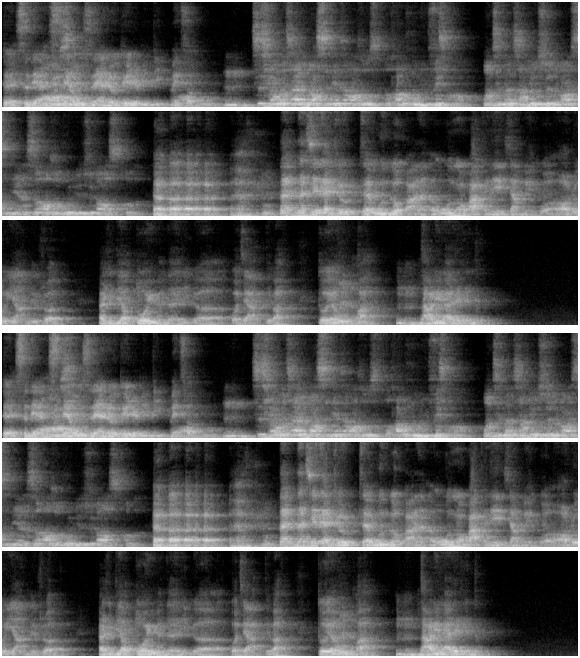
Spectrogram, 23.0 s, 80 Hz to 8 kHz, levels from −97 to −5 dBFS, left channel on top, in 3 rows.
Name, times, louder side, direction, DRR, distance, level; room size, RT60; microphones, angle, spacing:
voice 1, 0.0-2.6 2.9-3.3 5.3-5.6 9.7-16.1 16.6-19.1 19.6-20.3 20.6-21.7, right 1 dB, 55° right, -3 dB, 0.5 m, -25 dB
voice 2, 0.5-1.2 2.3-2.9 3.3-9.8 11.1-11.3 19.8-20.3, left 1 dB, 20° left, -10 dB, 1.0 m, -25 dB
2.7 x 2.2 x 2.5 m, 0.84 s
head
